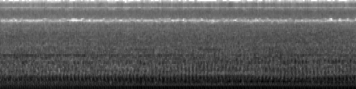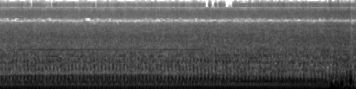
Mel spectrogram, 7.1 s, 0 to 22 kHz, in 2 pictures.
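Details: Porsche 911 (996) flat-six, started after a five-year restoration: a steady, even low burble with smooth rhythm and no knocks or misses, idling cleanly. Left-hand exhaust tip is loose.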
